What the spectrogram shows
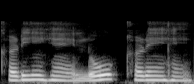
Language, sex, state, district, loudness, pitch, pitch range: Hindi, female, Chhattisgarh, Rajnandgaon, -14 LUFS, 200 Hz, 190-210 Hz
